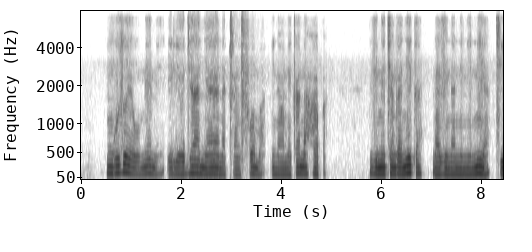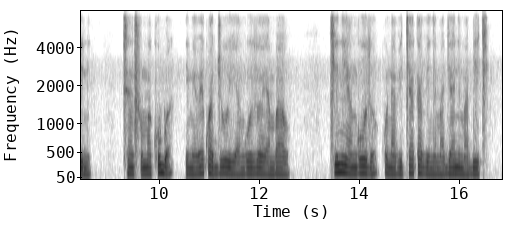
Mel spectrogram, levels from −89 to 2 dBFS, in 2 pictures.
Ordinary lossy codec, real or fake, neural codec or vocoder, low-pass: Opus, 16 kbps; real; none; 7.2 kHz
